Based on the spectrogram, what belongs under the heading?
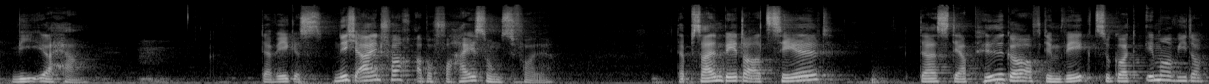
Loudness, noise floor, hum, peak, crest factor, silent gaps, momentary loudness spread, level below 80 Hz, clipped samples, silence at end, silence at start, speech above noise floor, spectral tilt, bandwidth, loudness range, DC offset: -23 LUFS; -51 dBFS; none; -4 dBFS; 20 dB; none; 21 LU; -48 dBFS; under 0.1%; 0 s; 0 s; 27 dB; -3.5 dB/octave; 17.5 kHz; 4 LU; under 0.1%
